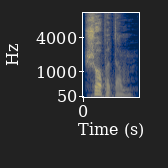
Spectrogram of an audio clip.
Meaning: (adverb) in a whisper; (noun) instrumental singular of шёпот (šópot)
- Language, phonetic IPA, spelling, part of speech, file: Russian, [ˈʂopətəm], шёпотом, adverb / noun, Ru-шёпотом.ogg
